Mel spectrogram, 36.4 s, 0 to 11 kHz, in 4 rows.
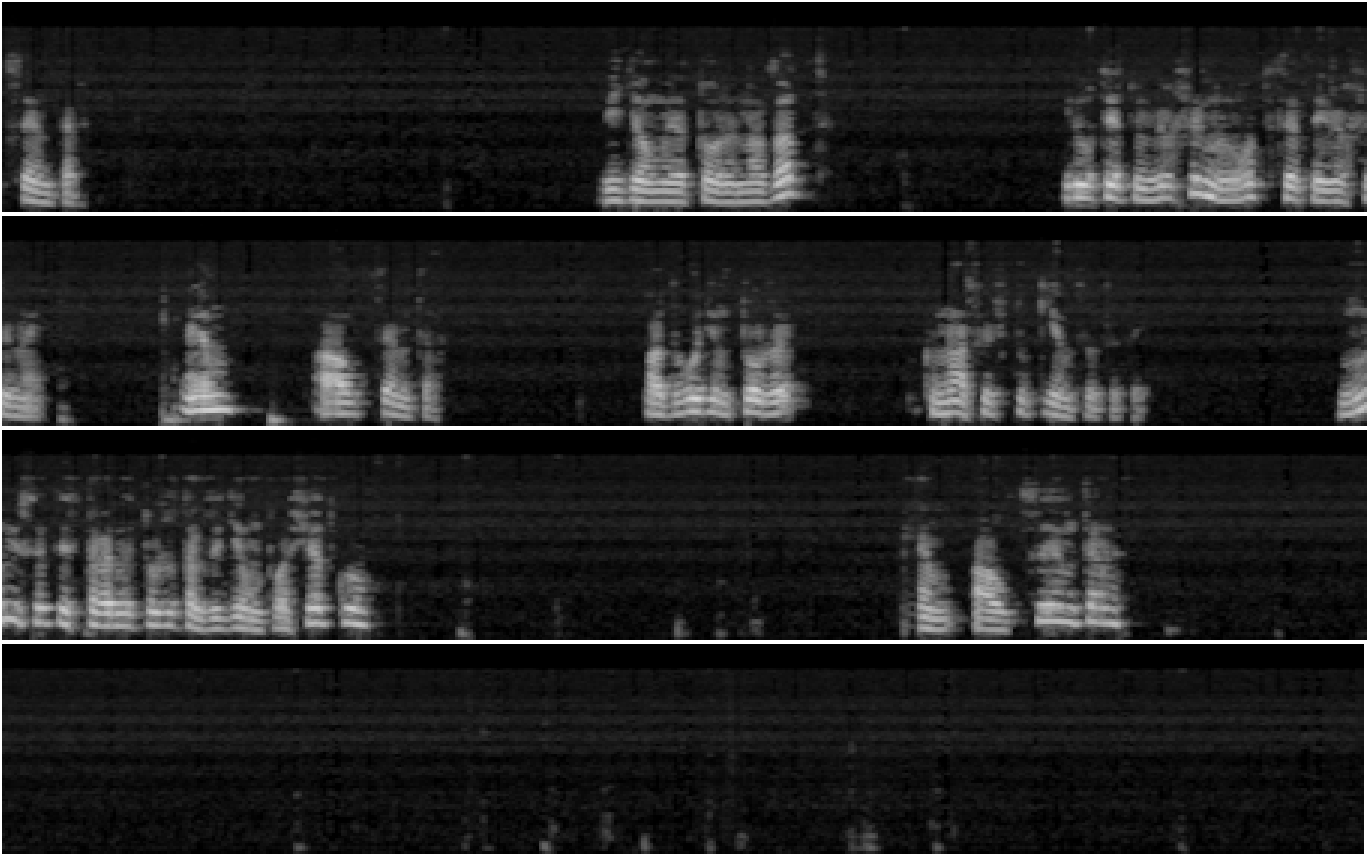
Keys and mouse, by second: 3.3-6.3 drag, 7.4 click, 10.1 m, 13.1-15.6 drag, 16.3-18.3 middle drag, 19.0 middle click, 20.9 click, 21.4 middle click, 23.1 shift+click, 24.4 m, 25.4 middle click, 26.9-29.4 drag, 31.1 middle click, 32.3 shift+click, 33.0 m, 35.3-36.3 drag.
